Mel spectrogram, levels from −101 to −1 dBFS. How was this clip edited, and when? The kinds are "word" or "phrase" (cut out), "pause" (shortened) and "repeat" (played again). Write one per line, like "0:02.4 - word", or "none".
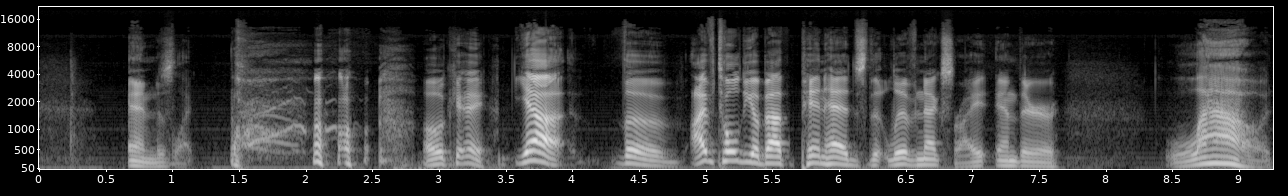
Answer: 0:03.4 - word
0:05.6 - word
0:06.9 - phrase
